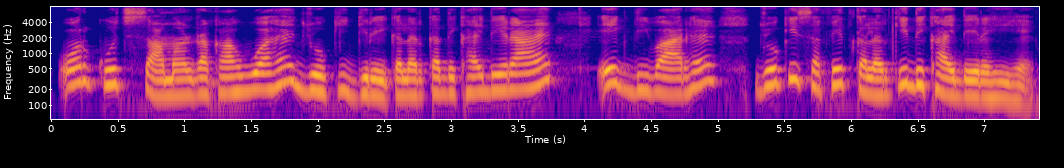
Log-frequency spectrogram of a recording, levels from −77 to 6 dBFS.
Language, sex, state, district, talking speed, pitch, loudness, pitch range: Hindi, female, Jharkhand, Sahebganj, 220 wpm, 190 Hz, -16 LUFS, 165-245 Hz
